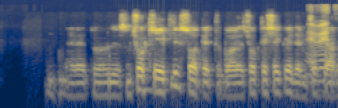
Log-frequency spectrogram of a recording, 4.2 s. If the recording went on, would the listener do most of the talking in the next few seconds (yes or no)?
yes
